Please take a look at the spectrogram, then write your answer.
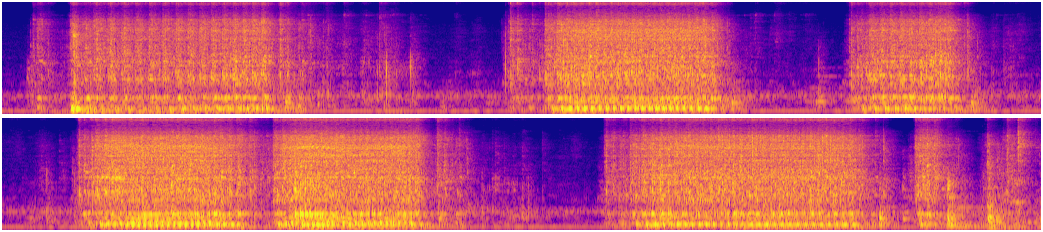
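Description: Sewing machine stitching the lining of a crossbody bag, with a longer stitch setting: several steady whirring bursts of a couple of seconds each, separated by short pauses, close and fairly loud.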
